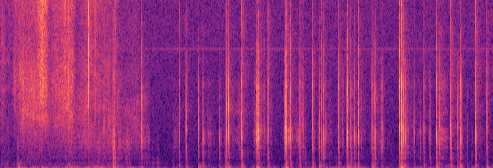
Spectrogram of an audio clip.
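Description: Long black stiletto acrylic nails tap and scratch across the glossy paper cover of a closed, solid paperback novel, "Maybe Someday," held up in the air. A dry, hissy scratching opens the clip, then gives way to a quick run of sharp, clicky taps that stop at once with no ring.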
